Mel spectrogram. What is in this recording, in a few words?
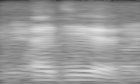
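"adieu", Canadian female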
